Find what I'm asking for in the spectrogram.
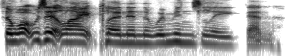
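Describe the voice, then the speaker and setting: A woman's voice: medium pitch, fast, vocal fry, no echo, highs cut off. Enthusiastic woman interviewer, dry sound. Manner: enthusiastic, encouraging. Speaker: interviewer, host. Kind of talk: casual interview.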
